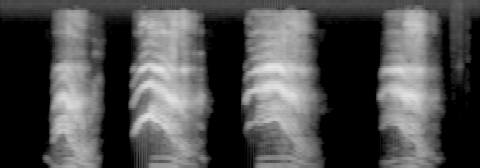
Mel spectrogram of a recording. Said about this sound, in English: For years, we've been told that that is the estrus buzz. That is when a cow is in estrus and she is absolutely ready to breed. My response to that is hogwash, because I've heard cows do that in July. I've heard them do it in January.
